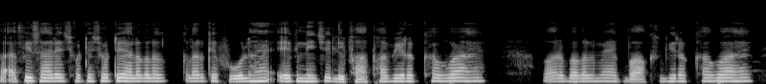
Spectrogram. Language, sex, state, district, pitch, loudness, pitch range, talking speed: Hindi, male, Uttar Pradesh, Lalitpur, 150 Hz, -16 LUFS, 140-155 Hz, 205 wpm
